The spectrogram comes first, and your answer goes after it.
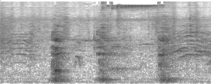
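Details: Piglet, described as very naughty, at a farm where it made a great commotion on seeing the person filming; three short, harsh grunts spaced about half a second apart, with low, noisy energy and faint background hiss.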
